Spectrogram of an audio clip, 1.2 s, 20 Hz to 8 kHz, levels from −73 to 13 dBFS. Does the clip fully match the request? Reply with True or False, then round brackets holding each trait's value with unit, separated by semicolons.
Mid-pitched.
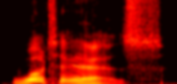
True (170 Hz)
